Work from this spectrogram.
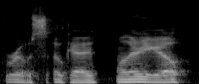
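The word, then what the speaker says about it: Groß: Oh, you pronounce Grobe like gross.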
